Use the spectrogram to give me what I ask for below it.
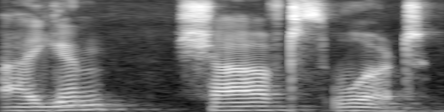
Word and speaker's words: Eigenschaftswort: So it is three-syllable word. Look at this: E-I-G-E-N, Eigen, S-C-H-A-F-T-S, Schaftswort, W-O-R-T, word, Eigenschaftswort.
